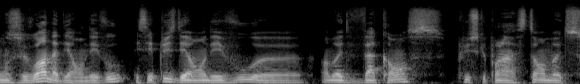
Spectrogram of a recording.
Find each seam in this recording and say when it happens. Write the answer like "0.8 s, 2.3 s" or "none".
1.3 s, 3.1 s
